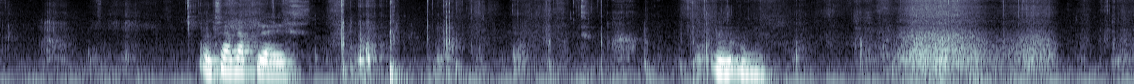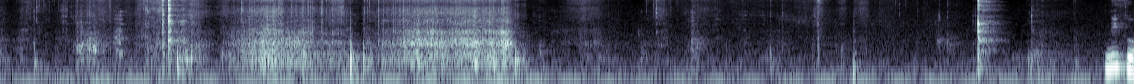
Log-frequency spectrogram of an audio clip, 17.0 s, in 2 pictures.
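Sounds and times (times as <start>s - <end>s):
crunching salad: 8.3s - 12.5s.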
